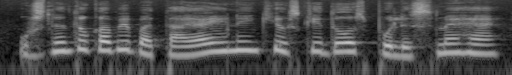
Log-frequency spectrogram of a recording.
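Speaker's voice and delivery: usual speaking voice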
